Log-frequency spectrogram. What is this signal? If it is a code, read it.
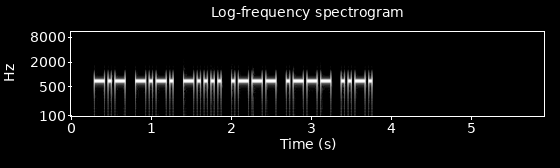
Morse code, heard as a keyed tone, about 28 wpm, 700 Hz. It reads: KC6JJF
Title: USA Call Signs - 6 Characters - Repeated 2x - 28wpm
